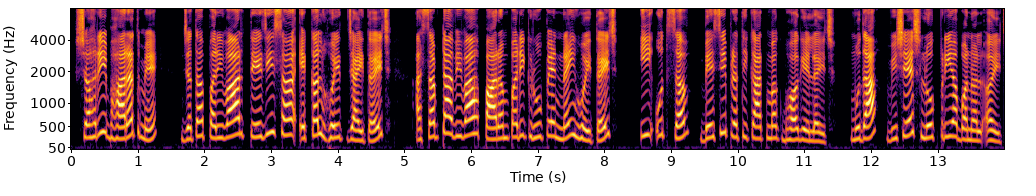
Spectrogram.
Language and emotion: Maithili, neutral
